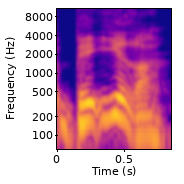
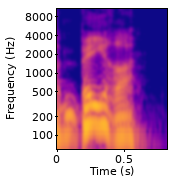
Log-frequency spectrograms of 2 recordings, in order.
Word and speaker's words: Beira: I ska uttalas som ett J, så istället för Beira, som jag sa, så ska det alltså vara Beira.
